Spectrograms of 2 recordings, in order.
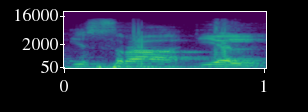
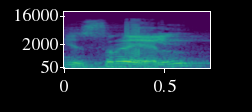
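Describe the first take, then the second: First: The name is said the original, non-English way. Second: The name is said the usual English way. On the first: The speaker calls it right. "it is originally should be pronounced as Israel" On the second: The speaker calls it wrong. "in English they pronounce the word as Israel"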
